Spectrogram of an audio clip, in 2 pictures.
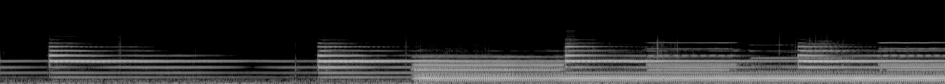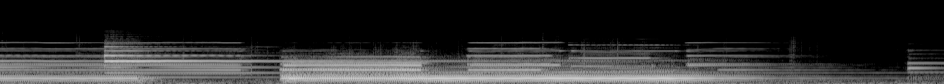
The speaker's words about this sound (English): He'll rise from bed in a hypnotic state, dress, and start for a walk just as the clock strikes midnight. Listen, it's midnight now.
